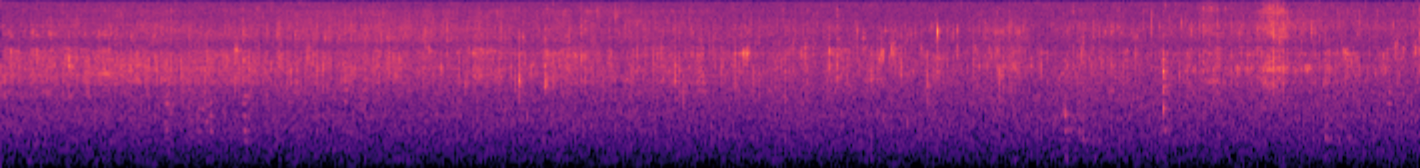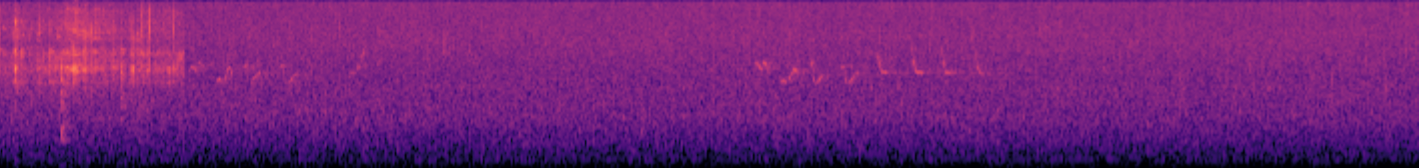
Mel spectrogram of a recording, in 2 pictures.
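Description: Stuffed green chillies sizzling and crackling in hot oil in a frying pan, with a few sharp clicks as metal tongs turn them. About sixteen seconds in the sizzle cuts off, leaving a quieter steady hiss with a few faint clicks.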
